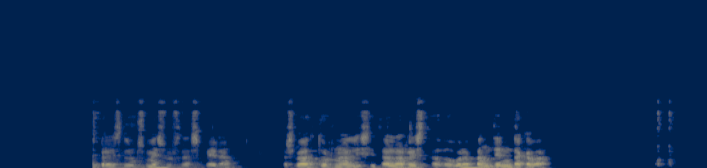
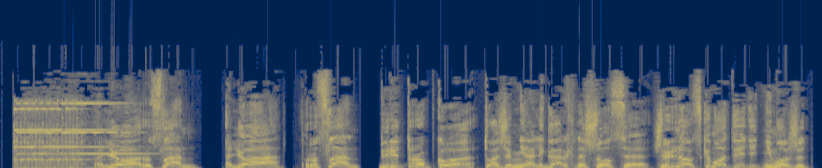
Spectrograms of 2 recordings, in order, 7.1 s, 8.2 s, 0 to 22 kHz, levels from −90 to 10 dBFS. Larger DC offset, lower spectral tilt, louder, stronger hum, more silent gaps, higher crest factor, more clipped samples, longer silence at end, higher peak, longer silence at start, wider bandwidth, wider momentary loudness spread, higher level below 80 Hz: second, under 0.1% vs 0.1%; first, -6.5 dB/octave vs -2 dB/octave; second, -30 LUFS vs -11 LUFS; neither; second, 2.68-2.84 s vs 2.06-2.22 s, 3.63-3.80 s; first, 20 dB vs 12 dB; neither; first, 1.6 s vs 0.15 s; second, -12 dBFS vs 0 dBFS; first, 0.95 s vs 0.15 s; second, 9.2 kHz vs 16 kHz; first, 12 LU vs 7 LU; second, -68 dBFS vs -38 dBFS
